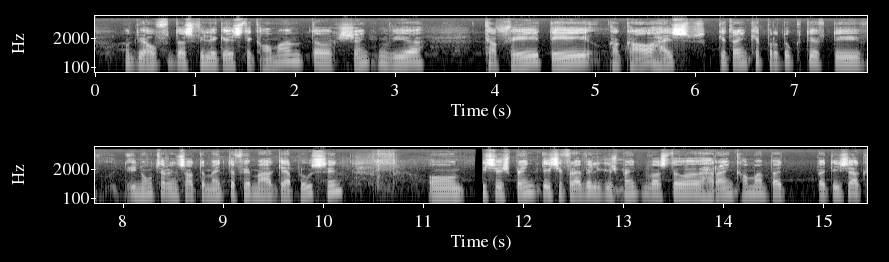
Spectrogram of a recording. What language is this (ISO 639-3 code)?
deu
